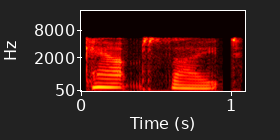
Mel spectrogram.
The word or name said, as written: campsite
